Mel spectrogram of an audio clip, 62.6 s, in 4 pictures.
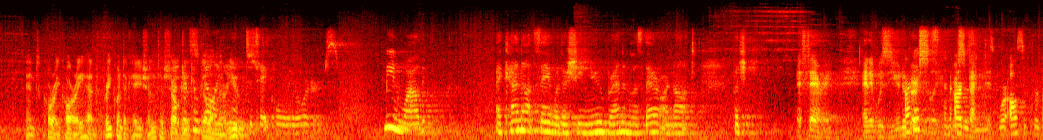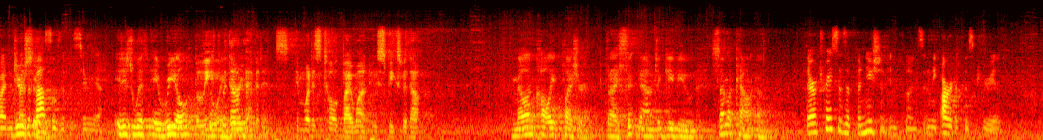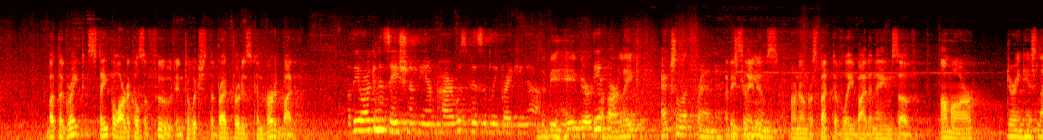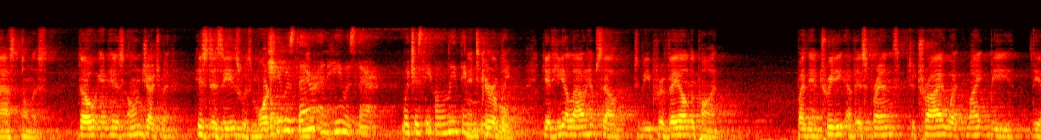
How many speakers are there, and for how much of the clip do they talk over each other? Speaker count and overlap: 6, about 14%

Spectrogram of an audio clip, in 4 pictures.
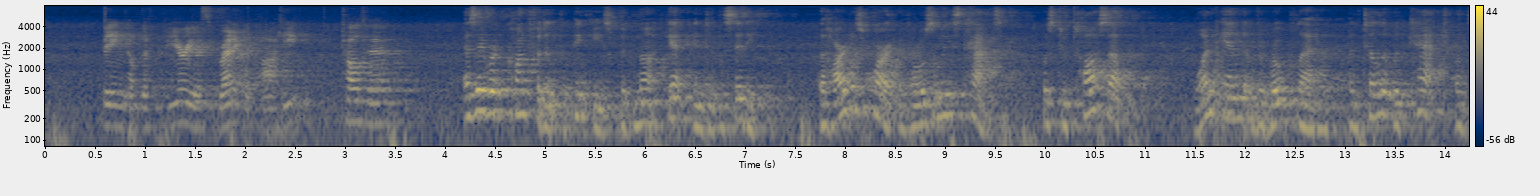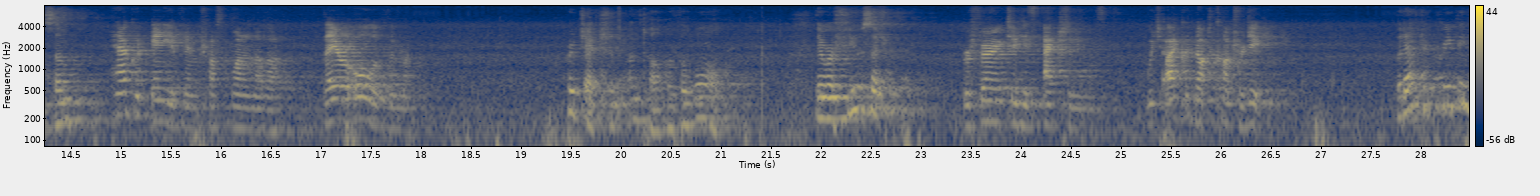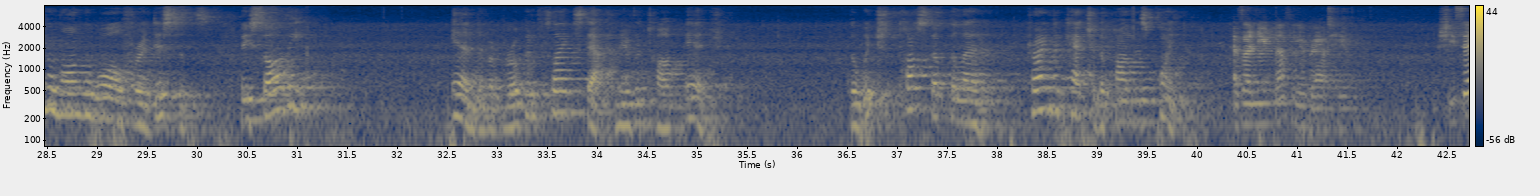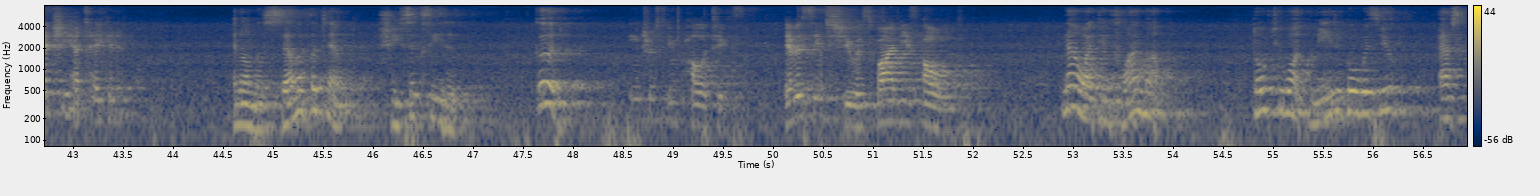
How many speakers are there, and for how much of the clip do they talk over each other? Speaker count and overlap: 2, no overlap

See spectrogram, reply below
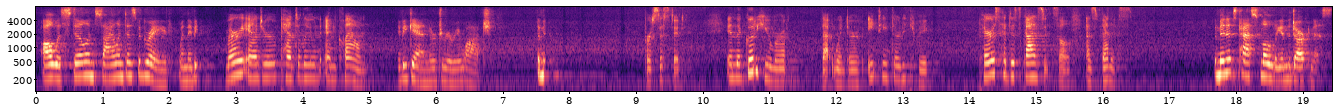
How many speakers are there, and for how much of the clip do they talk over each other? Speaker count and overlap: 2, no overlap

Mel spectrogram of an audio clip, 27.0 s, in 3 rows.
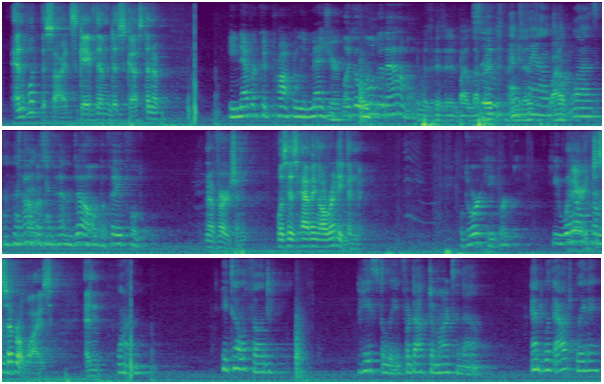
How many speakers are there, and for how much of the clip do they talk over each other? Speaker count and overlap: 5, about 16%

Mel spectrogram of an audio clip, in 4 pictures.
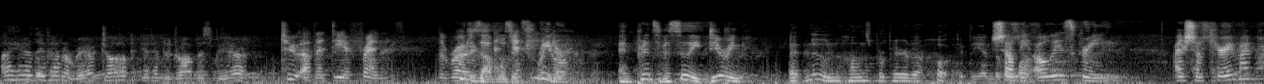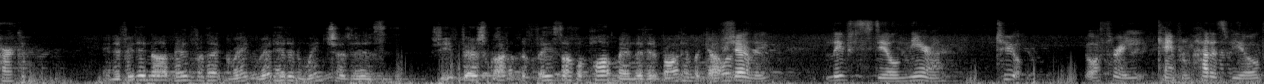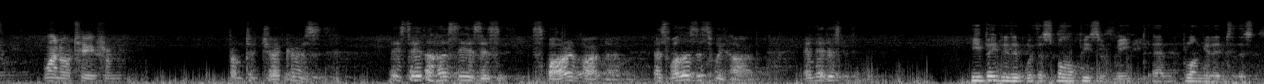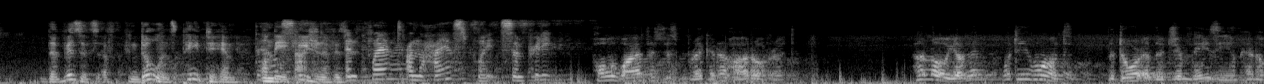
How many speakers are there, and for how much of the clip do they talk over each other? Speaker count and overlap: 5, about 7%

